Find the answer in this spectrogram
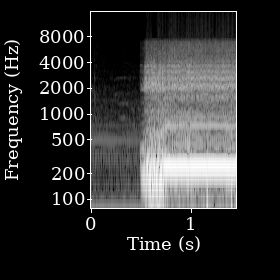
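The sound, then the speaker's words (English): Sound cranked up through a heavy distortion effect: after a brief quiet moment, a loud, buzzing sustained tone bursts in and holds steady, thick with gritty, saturated overtones. “Like that? That might be too much for distortion.”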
